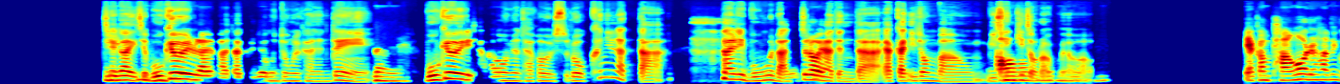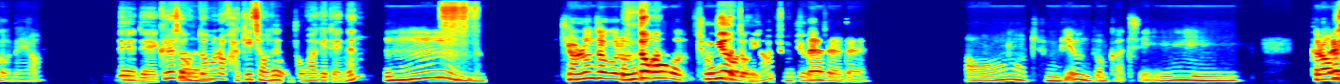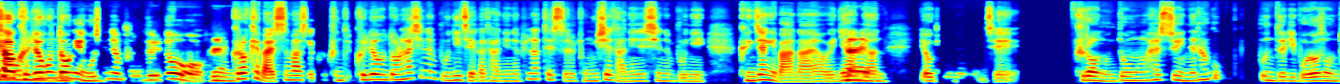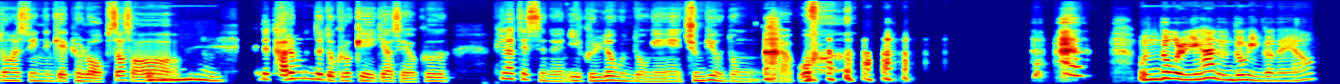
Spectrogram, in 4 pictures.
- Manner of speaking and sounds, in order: unintelligible speech; other background noise; laugh; laugh; tapping; unintelligible speech; laugh
- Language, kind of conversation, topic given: Korean, podcast, 꾸준함을 유지하는 비결이 있나요?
